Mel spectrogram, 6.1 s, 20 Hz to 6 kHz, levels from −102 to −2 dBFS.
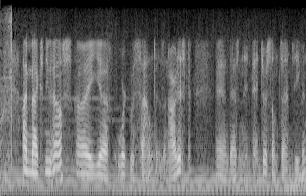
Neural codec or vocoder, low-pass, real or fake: none; 5.4 kHz; real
